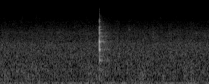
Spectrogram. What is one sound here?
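Chopsticks click against a plate.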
